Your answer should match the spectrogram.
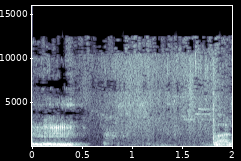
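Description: A man's short, steady hummed 'mmm' grunt of acknowledgement, ending about half a second in, followed by quiet room tone.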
